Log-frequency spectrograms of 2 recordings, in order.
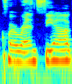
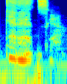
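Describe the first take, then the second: First: It is said with an American English accent. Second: It is said with a native Spanish accent. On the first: The speaker calls it wrong. "they tend to want to say them in like an American accent" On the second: The speaker calls it right. "as it's supposed to be pronounced"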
